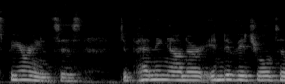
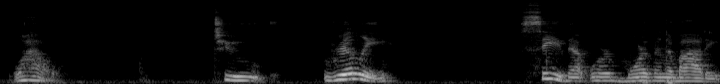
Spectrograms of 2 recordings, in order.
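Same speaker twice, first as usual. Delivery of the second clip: crying, tearful voice; 3 semitones lower than usual. Speaker recounting an experience they witnessed, crying while talking. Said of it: "I'm crying".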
